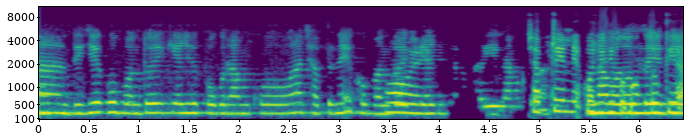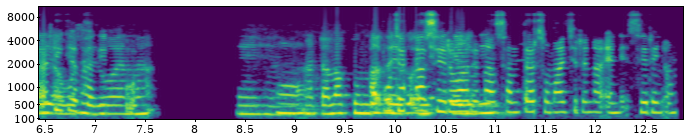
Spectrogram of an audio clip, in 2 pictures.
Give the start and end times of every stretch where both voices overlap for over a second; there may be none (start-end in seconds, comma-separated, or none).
4.9-7.4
